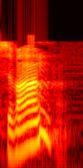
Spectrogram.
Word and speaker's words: Sivan: And based on that, if hopefully this is accurate, the third month is the month of Sivan, is how I pronounce it, which correlates to our June, and Ethanim is October, the seventh month.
